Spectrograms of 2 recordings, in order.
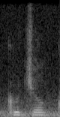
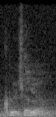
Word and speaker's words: Cuccio: How do you spell it? – C-U-C-C-I-O. Cucho. – Cucho.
